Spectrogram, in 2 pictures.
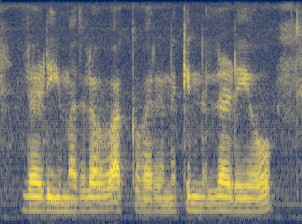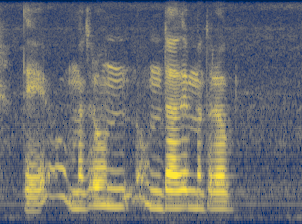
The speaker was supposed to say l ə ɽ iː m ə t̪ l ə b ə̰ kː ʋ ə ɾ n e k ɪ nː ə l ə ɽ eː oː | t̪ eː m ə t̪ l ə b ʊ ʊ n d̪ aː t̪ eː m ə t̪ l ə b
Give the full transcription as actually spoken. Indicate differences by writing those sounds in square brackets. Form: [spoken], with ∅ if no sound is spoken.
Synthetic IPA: l ə ɽ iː m ə t̪ l ə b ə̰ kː ʋ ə ɾ n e k ɪ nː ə l ə ɽ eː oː | t̪ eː m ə t̪ l ə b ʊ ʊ n d̪ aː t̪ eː m ə t̪ l ə b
